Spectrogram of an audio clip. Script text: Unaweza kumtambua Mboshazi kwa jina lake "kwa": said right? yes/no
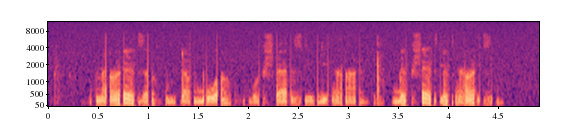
no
